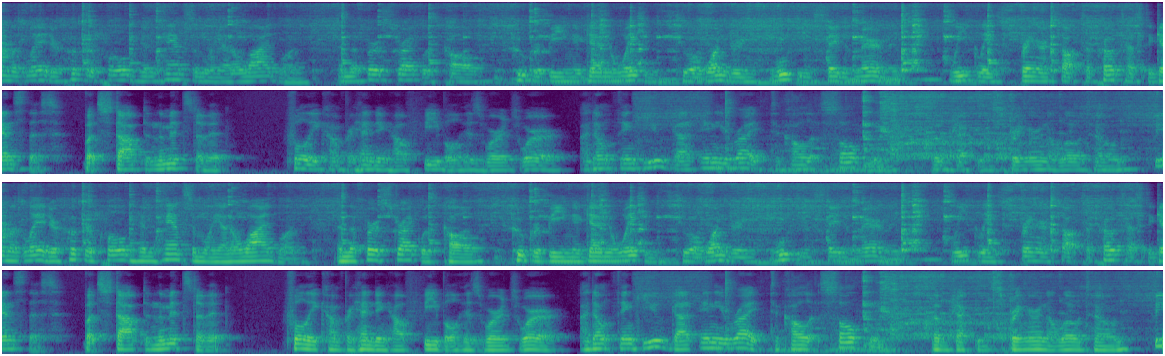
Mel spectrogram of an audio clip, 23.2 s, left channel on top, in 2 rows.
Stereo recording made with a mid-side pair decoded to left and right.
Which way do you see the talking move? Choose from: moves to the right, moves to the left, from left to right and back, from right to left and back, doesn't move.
from right to left and back.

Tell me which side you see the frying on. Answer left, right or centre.
centre.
